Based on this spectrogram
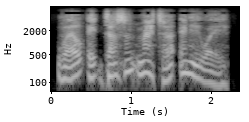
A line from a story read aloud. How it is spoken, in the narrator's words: said Harry through gritted teeth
